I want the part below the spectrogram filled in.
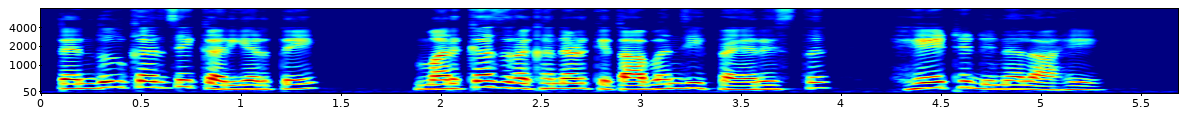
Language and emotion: Sindhi, neutral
